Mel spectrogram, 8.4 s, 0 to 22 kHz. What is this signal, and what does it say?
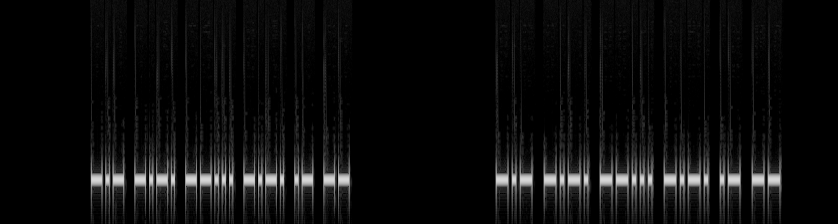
Morse code, heard as a keyed tone, about 30 wpm, 700 Hz. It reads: KC7CAM KC7CAM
